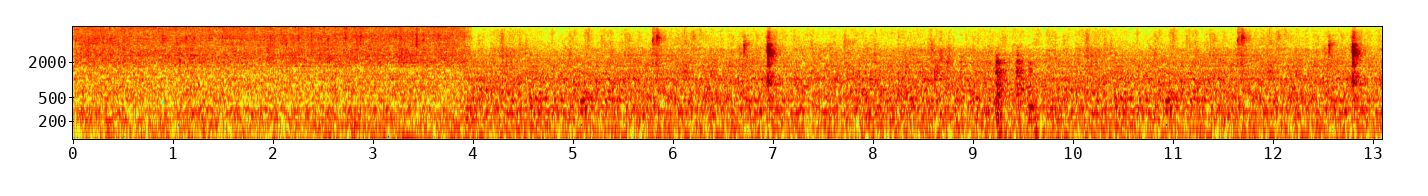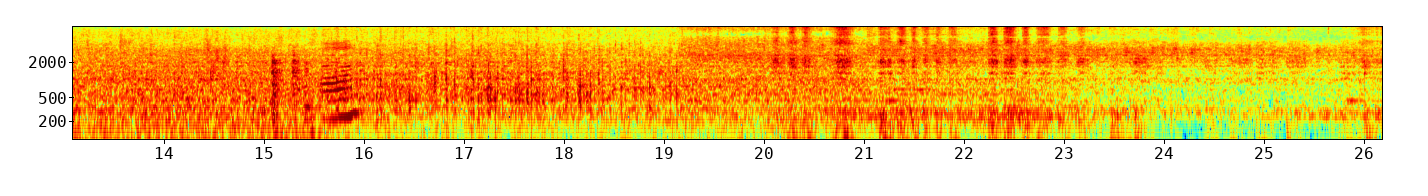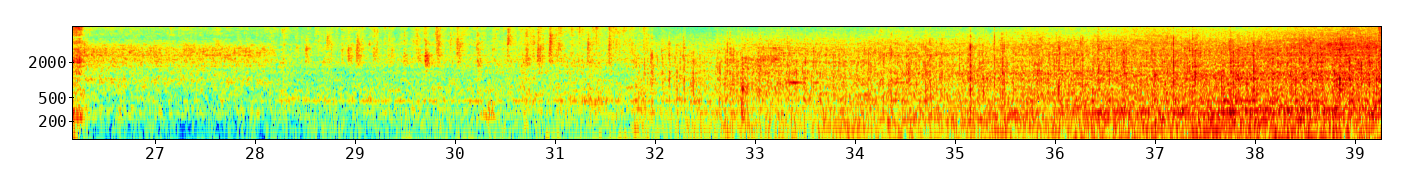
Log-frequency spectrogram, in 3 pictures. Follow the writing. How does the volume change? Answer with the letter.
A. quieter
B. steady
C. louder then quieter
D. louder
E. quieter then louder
A.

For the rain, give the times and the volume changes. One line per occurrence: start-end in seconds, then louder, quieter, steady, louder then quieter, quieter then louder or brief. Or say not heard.
0.0-39.2 quieter then louder.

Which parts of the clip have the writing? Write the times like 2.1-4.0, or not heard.
20.1-26.4.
